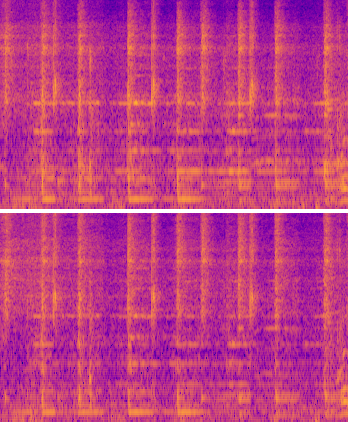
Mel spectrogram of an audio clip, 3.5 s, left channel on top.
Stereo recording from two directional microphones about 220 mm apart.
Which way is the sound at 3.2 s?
25° right (ahead or behind).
